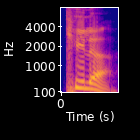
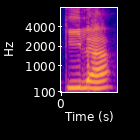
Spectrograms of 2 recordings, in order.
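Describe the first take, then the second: First: The first k is said with a puff of air. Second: The first k is said without a puff of air. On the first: The speaker calls it right. "অ্যাসপারেটেড মানে কি ধাক্কা হবে" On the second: The speaker calls it wrong. "অনেকে বলে কিলা"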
